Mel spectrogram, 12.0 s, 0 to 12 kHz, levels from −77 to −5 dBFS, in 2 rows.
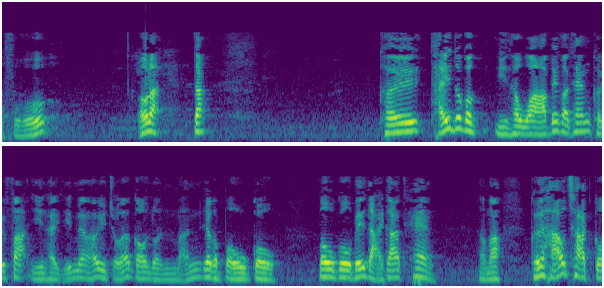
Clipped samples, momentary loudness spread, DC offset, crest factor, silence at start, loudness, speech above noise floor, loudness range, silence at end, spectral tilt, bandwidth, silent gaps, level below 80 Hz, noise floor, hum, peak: under 0.1%; 12 LU; under 0.1%; 20 dB; 0 s; -20 LUFS; 33 dB; 4 LU; 0 s; -7 dB/octave; 6.4 kHz; none; -56 dBFS; -51 dBFS; none; 0 dBFS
